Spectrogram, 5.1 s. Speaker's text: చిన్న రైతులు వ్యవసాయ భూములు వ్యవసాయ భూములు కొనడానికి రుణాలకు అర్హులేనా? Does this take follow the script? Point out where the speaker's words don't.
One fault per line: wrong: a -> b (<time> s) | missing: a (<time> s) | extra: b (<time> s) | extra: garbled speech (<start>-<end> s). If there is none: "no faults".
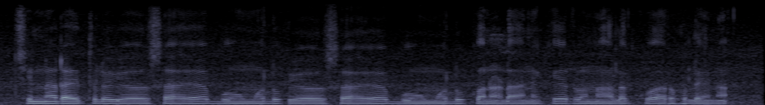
no faults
